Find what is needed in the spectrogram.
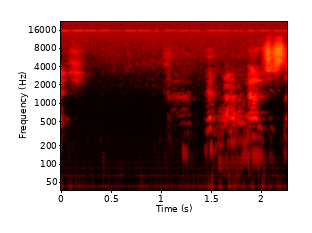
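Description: Near silence, with a faint voice in the second half.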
